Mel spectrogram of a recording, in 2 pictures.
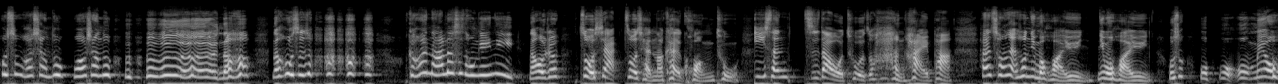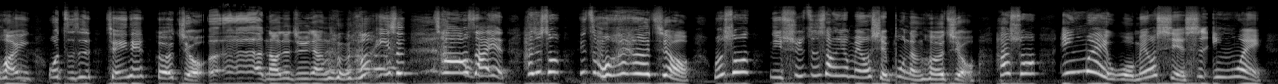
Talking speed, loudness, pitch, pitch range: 340 characters per minute, -18 LUFS, 345 Hz, 280-430 Hz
